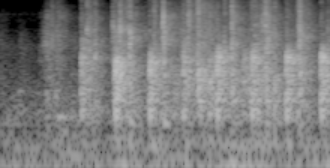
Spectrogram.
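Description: An audience claps to welcome a lecturer to a community consulting session in Korea. The applause is close, dense and steady, with clear hand claps rising after a quiet start and running to the end without speech.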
